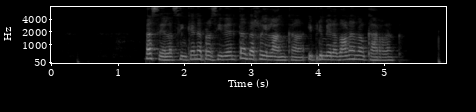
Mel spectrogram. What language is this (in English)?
Catalan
